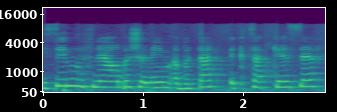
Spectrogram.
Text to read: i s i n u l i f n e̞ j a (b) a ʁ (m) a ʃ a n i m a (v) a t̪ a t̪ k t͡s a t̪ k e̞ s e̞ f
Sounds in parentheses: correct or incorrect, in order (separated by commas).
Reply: incorrect, incorrect, correct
